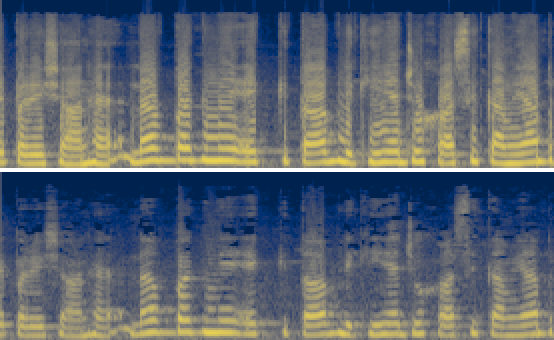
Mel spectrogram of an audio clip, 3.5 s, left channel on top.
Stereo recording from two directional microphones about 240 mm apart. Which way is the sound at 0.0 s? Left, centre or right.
Left.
